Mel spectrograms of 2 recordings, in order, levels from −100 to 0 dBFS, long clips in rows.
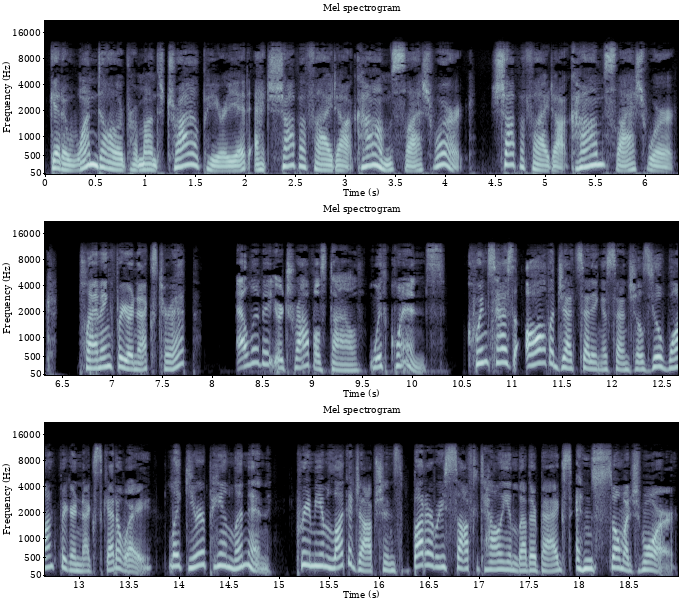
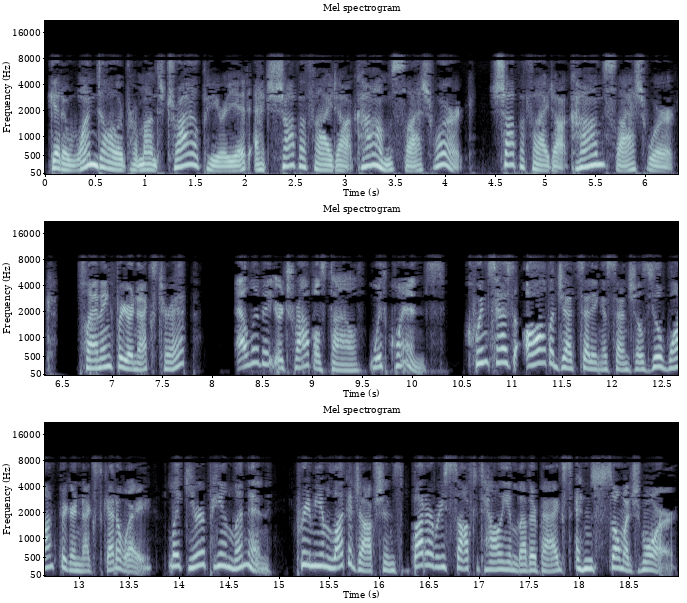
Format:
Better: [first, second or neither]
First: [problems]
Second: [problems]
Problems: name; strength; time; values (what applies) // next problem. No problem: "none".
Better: first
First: garbled, watery; slightly; nothing above 10.5 kHz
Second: garbled, watery; badly; nothing above 7.5 kHz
